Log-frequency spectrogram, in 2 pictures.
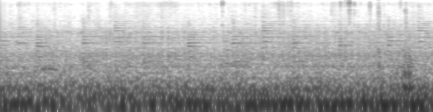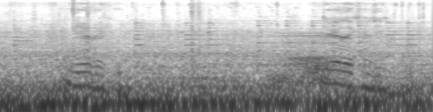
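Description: Car rolling down a steep mountain road in the lowest gear with the brakes applied, a steady low engine rumble beneath people talking throughout.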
